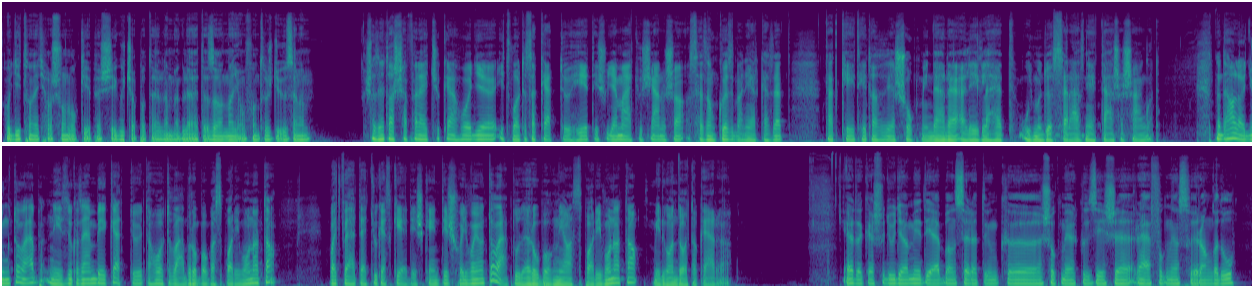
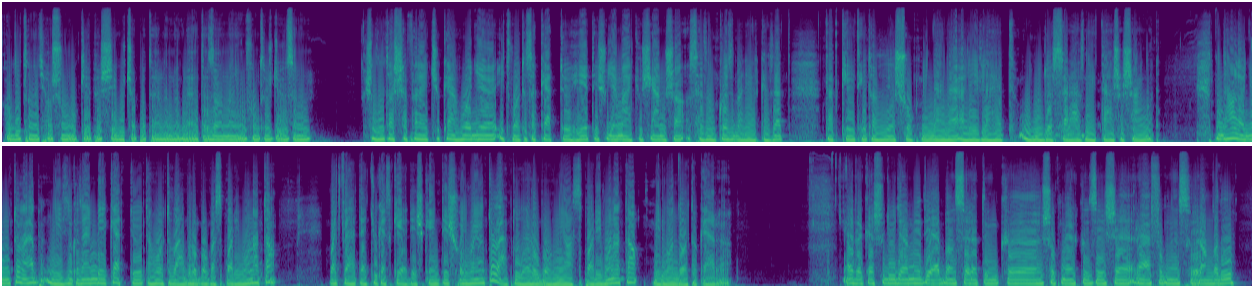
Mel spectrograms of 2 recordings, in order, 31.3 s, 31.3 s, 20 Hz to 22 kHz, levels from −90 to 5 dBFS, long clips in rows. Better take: first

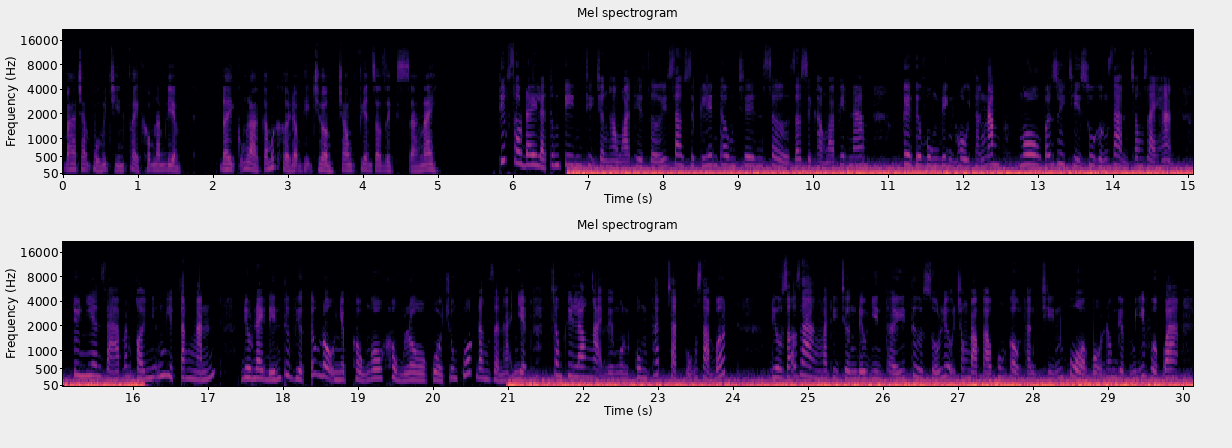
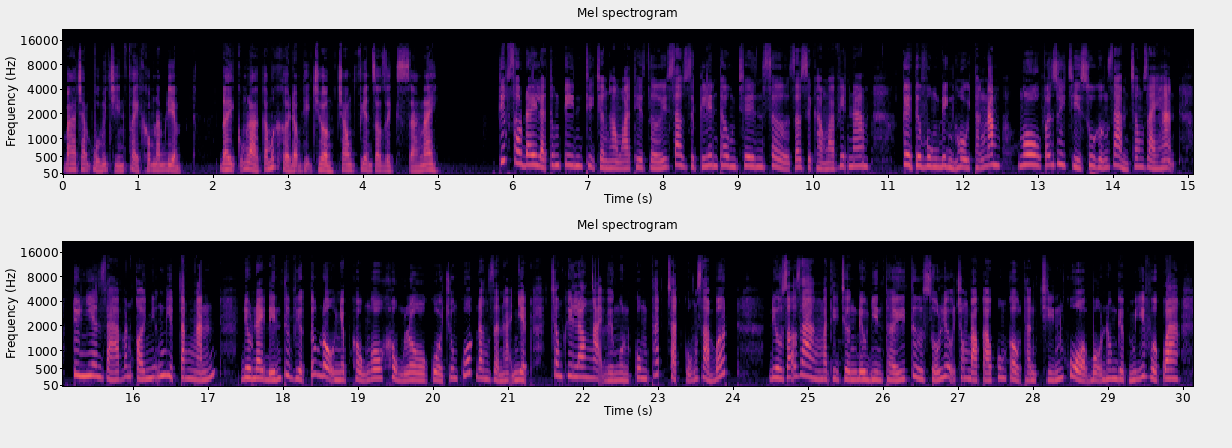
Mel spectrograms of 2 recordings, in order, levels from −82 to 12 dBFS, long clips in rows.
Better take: second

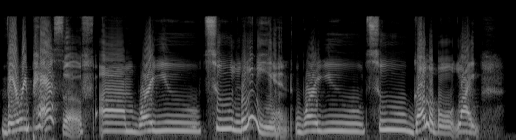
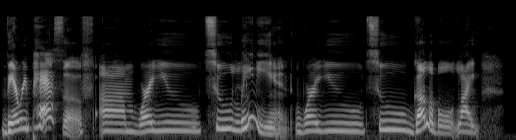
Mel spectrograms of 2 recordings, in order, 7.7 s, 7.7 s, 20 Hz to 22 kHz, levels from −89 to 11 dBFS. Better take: second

